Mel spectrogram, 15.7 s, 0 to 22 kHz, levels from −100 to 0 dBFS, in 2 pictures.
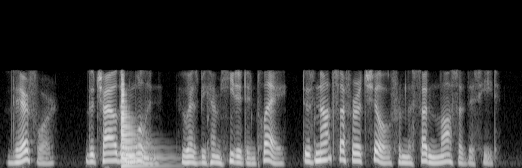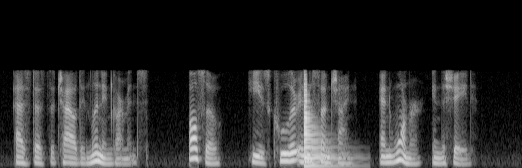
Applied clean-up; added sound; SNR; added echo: none; Guitar; -5 dB; none.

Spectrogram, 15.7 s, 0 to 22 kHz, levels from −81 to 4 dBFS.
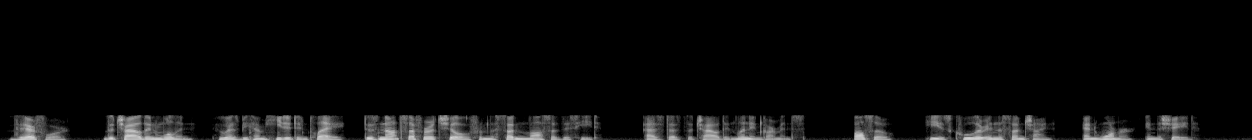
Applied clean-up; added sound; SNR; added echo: none; none; none; none.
